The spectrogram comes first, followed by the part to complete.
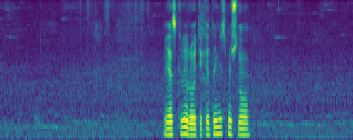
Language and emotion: Russian, neutral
